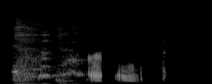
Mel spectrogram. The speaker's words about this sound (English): The intern's coughing.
